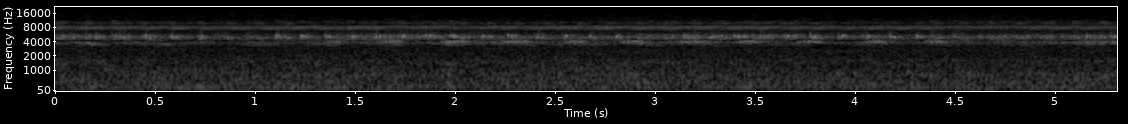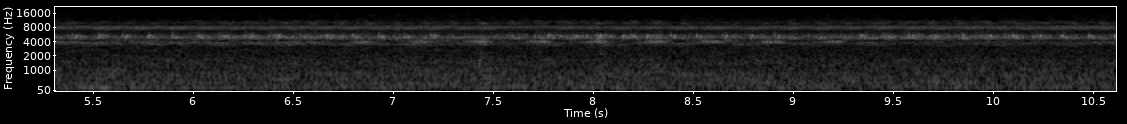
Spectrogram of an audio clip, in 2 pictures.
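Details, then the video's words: Countryside summer night at a grandmother's home, where insects fill the air with a shrill layered chorus; one strand pulses about four times per second over a constant high ringing trill. "여름소리 풀벌레소리 시골밤소리"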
